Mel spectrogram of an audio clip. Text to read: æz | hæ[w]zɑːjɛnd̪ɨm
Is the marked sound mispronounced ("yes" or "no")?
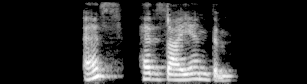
yes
